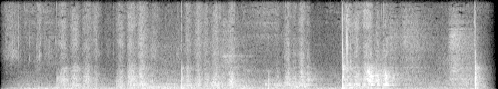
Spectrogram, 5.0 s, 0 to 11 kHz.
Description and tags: pen write
sound produced by the friction of the pen when writing on paper. This sound was recorded in silence environment and close to the source.
campus-upf, pen, pencil, UPF-CS13, write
